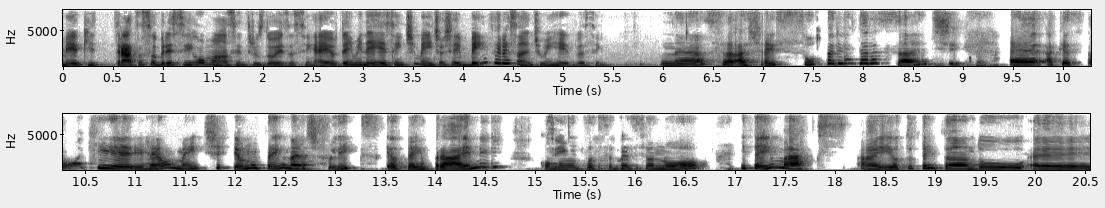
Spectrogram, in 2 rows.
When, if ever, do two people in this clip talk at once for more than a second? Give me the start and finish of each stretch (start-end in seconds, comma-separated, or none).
none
